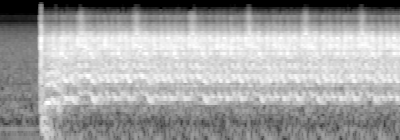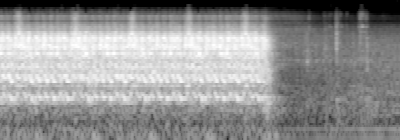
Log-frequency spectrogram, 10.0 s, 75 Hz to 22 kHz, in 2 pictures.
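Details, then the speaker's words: Ford 302 V8 in Econoline van that sat for years, after replacing bent #5 intake pushrod: compression test cranking, even ~4 beats per second with no missing pulses; #5 cylinder reads 125 psi, tester only finger-tight, valve sealing. "that's good 100 and what 25 psi so that that's pretty good we got good compression there so the valve is the valve is ceiling"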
